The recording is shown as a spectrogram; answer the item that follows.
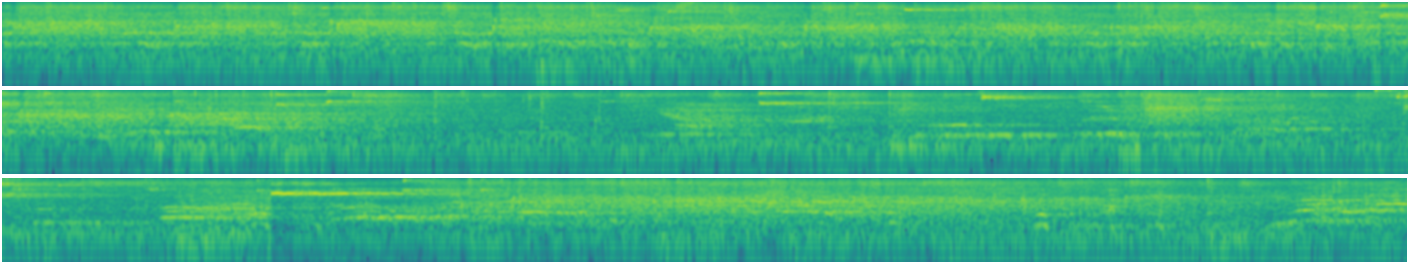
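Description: Basketball bouncing on a hardwood gym floor during play, among a steady hubbub of shouting players and spectators that echoes around the gymnasium.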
